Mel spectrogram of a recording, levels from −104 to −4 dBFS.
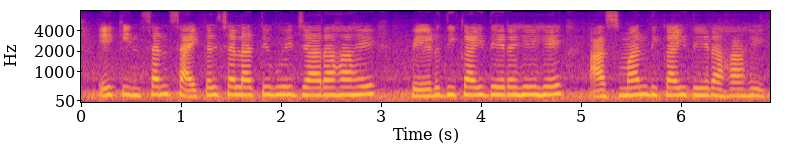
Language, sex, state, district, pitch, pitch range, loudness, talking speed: Hindi, female, Maharashtra, Dhule, 245 Hz, 235-255 Hz, -21 LUFS, 155 wpm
